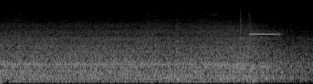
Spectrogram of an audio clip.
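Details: Idylis 12,000 BTU portable air conditioner, evaporator fan run alone at medium speed: steady even airy whoosh, no rattle, tick or whine, fading at shutoff; fan runs smoothly.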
